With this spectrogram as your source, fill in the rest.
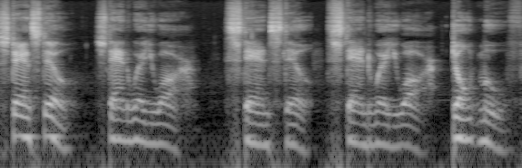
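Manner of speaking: low, metallic, mechanical robot voice. Narrator reads a driverless police car calling out to a man, metallic voice. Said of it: "there was no one in the front seat. No one in the car at all. / there was no one in the front seat. No one in the car at all. / A metallic voice called to him, / The police car sat in the center of th".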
